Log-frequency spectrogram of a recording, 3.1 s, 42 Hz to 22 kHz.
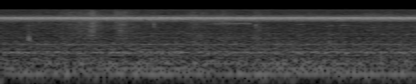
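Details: Cicadas calling at dusk in the low veld of South Africa at Djuma Game Reserve, September 14, 2015, heralding the coming summer on a chilly evening: a continuous high, steady, shrill drone with faint other insect notes.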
